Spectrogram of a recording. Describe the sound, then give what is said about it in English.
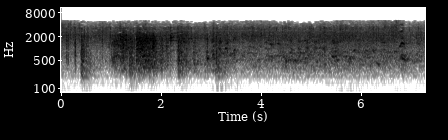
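An upstairs door, which turns out to be a bathroom door, being broken in: a few sharp, heavy blows followed by a loud, sustained crash in the first two seconds, then a rough, steady clatter that trails on. “Open that door, I say. Oh, you won't do it, eh? Well, we'll break it in.”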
